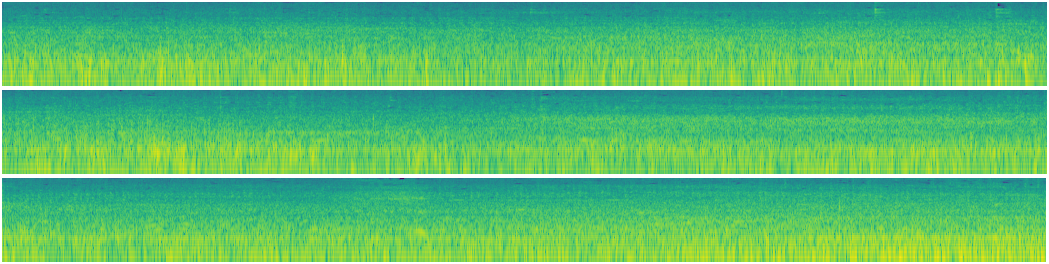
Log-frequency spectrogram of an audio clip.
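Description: Tractor engines running steadily in a convoy, with wind rushing over the microphone.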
